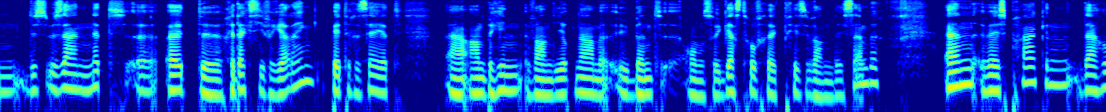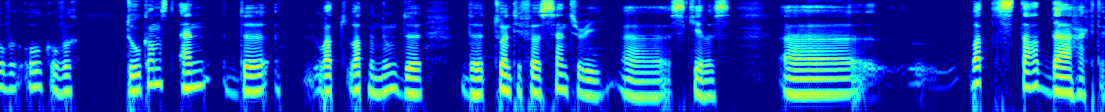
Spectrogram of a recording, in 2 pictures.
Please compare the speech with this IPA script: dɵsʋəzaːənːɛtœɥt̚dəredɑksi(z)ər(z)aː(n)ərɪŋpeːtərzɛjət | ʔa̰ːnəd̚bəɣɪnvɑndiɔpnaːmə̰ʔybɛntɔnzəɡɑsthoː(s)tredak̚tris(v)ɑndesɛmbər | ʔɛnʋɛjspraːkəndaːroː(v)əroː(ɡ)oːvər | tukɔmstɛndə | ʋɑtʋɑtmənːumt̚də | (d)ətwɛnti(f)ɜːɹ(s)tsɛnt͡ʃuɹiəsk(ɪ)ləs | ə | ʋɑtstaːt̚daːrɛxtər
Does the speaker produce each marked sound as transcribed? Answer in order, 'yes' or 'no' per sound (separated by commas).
no, no, no, no, yes, yes, no, yes, yes, yes, yes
